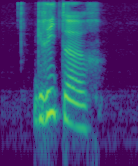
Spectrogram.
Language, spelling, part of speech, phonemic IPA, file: French, greeter, noun, /ɡʁi.tœʁ/, Fr-greeter.oga
- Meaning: greeter (volunteer who shows tourists around their home city or region for free)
